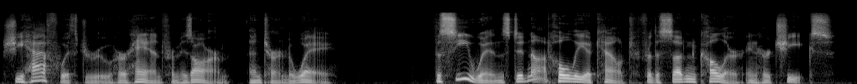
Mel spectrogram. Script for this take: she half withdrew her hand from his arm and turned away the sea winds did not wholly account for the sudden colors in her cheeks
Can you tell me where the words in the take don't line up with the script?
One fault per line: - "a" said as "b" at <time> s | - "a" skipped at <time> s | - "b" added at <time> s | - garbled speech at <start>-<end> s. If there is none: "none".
- "colors" said as "color" at 7.0 s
